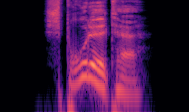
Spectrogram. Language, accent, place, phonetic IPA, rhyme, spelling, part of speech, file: German, Germany, Berlin, [ˈʃpʁuːdl̩tə], -uːdl̩tə, sprudelte, verb, De-sprudelte.ogg
- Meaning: inflection of sprudeln: 1. first/third-person singular preterite 2. first/third-person singular subjunctive II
